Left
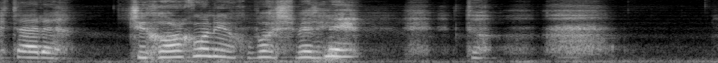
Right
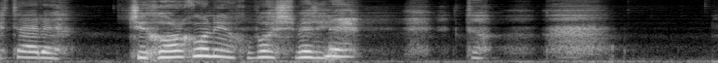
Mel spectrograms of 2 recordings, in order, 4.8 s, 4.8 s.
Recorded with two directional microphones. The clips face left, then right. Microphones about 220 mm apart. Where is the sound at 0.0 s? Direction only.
25° right (ahead or behind).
